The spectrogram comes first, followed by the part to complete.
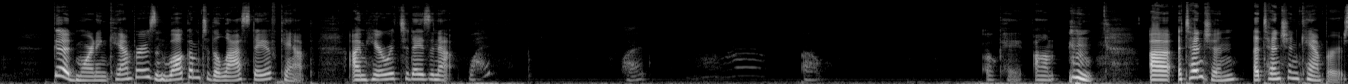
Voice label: announcements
